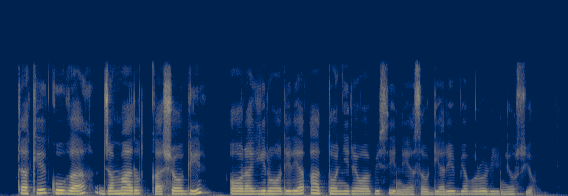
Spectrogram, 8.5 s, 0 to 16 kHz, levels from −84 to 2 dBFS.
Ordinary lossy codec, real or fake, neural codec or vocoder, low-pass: none; real; none; 10.8 kHz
